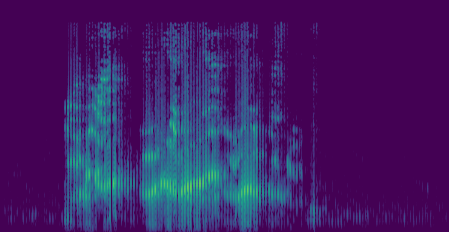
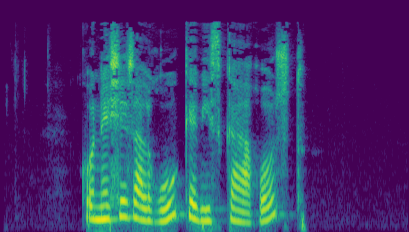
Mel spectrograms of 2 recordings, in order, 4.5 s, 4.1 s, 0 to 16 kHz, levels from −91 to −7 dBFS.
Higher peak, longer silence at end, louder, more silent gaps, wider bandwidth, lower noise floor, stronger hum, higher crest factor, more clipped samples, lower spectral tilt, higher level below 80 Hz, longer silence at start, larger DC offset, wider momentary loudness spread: second, -18 dBFS vs -2 dBFS; first, 2.1 s vs 1.05 s; second, -35 LUFS vs -17 LUFS; neither; about the same, 11.5 kHz vs 11.5 kHz; first, -80 dBFS vs -74 dBFS; neither; about the same, 20 dB vs 16 dB; neither; second, -1.5 dB/octave vs -4 dB/octave; second, -80 dBFS vs -52 dBFS; first, 0.95 s vs 0.8 s; neither; first, 18 LU vs 11 LU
